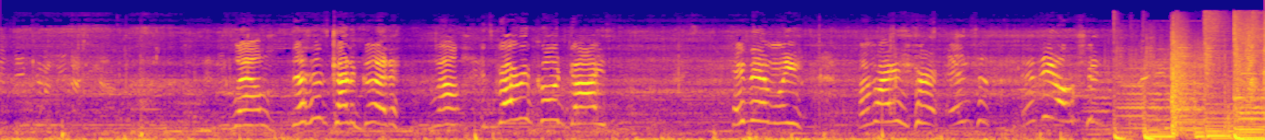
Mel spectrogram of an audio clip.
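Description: A young child's high-pitched, wordless squeals and calls in short bursts while swimming, over faint water splashing. Music starts near the end.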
